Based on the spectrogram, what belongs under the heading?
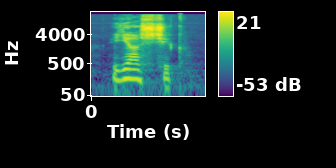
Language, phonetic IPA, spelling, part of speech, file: Ukrainian, [ˈjaʃt͡ʃek], ящик, noun, Uk-ящик.ogg
- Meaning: box, case, chest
